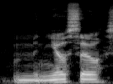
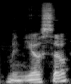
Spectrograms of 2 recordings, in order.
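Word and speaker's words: Miñoso: So I was most excited about Buck O'Neill and Minnie Minoso as I'm Minoso, sorry, saying his name wrong, Minoso,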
